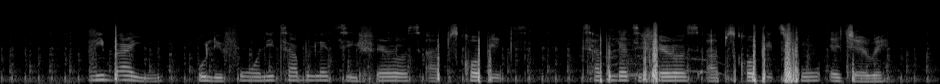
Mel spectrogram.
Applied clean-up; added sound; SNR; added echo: none; Breathing + Idling; 18 dB; none.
